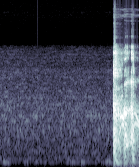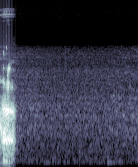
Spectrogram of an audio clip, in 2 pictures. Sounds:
Cough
